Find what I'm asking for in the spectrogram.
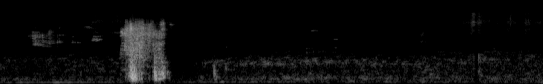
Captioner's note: mic rustling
